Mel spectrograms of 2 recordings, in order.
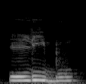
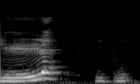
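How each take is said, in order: First: The article's vowel is dropped and joined to the noun. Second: The article's vowel is kept, separate from the noun. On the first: The speaker calls it wrong. "je ne peux pas dire l'hibou" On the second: The speaker calls it right. "Je dis le hibou"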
